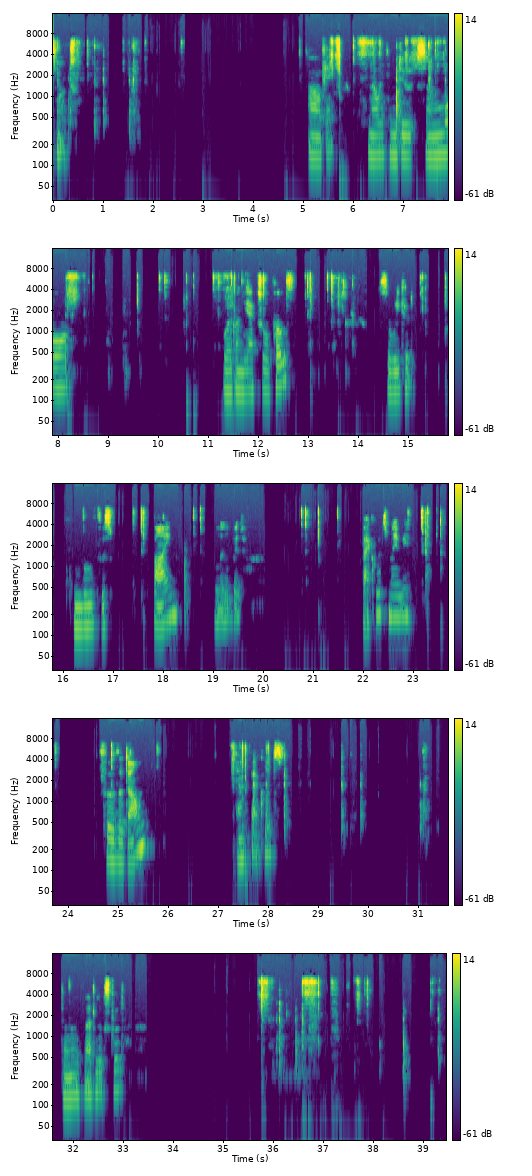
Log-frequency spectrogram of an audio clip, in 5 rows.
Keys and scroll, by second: 6.3 3, 10.5 r, 36.7 3.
